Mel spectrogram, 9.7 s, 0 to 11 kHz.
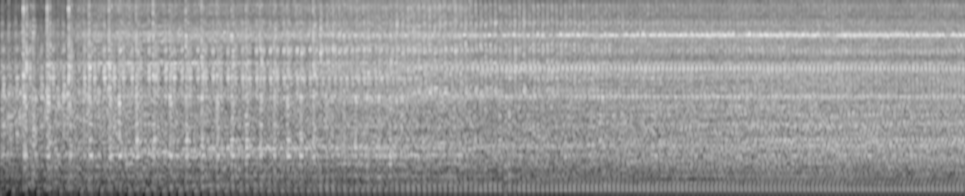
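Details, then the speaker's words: Cub Cadet 1000 with a Kohler K241 single-cylinder, a true cold start at about 27–28°F after sitting in snow, in neutral: thumps unevenly, then runs rich and steady; over-choked, and the owner suspects it ran out of its low fuel. "too much choking runner-up throttle I got a nasty suspicion I just ran it out of gas I know it was low"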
